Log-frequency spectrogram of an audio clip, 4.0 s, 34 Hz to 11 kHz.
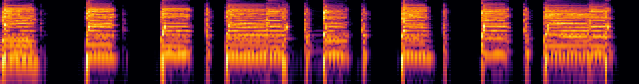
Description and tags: cl min a3
Some clean, minor, rhythmic riff on stratocaster guitar. Recorded using Line6 Pod XT Live.
clean, guitar, minor, rhythmic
